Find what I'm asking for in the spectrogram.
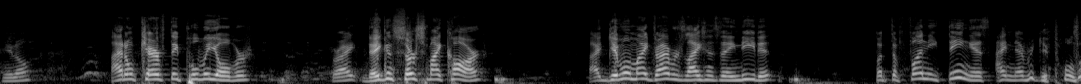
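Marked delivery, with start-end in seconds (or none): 1.1-7.6 loud and high, bursting with joy; excited. Real, not acted. Recovered alcoholic to a meeting, excited and loud. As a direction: shout out how little the cops scare him. Joyful freedom testimony.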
